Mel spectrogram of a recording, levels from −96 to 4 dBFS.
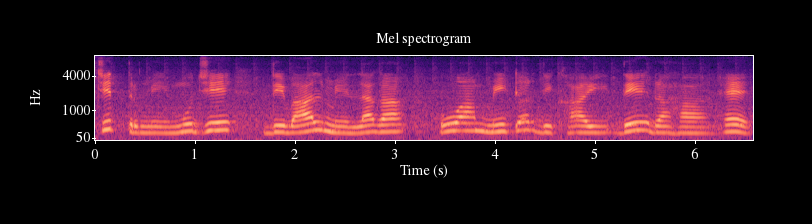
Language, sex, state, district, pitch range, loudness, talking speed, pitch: Hindi, female, Madhya Pradesh, Katni, 185-225 Hz, -17 LUFS, 110 wpm, 200 Hz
